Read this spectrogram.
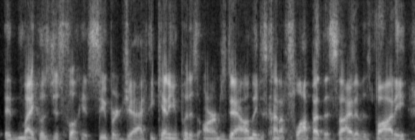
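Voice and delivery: usual speaking voice

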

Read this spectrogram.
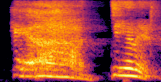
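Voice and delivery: drawn-out slow curse; frustrated. Retold or imitated. Comedian groaning after the lawn guy slams the gate, slow drawn curse. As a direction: stretch it out in mock frustration.

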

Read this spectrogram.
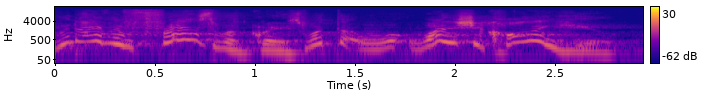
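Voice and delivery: high-pitched mock indignation; indignant protest. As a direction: protest in comic disbelief. Retells his protest about the call.

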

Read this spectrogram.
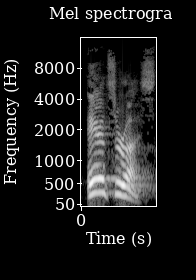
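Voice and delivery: shouted appeal, only partly let loose; mild shout. Acted. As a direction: call out for an answer, half-shouted. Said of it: "they shouted".

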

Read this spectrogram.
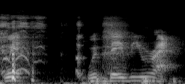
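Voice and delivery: put-on Cockney; Cockney accent. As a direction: say it like a Londoner. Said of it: "Why are, why are you doing that accent".

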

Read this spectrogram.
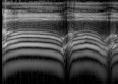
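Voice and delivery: high, loud realizing oh; oh as it finally clicks; sudden realization. Real, not acted.

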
